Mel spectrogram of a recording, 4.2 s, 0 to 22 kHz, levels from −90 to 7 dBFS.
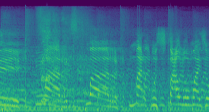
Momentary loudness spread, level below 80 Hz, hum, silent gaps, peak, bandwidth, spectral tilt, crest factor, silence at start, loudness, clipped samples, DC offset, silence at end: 6 LU; -28 dBFS; none; none; 0 dBFS; 18 kHz; -4 dB/octave; 14 dB; 0 s; -14 LUFS; under 0.1%; 0.3%; 0 s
